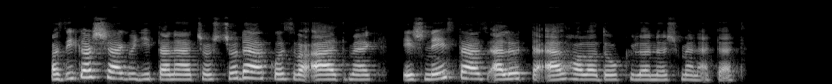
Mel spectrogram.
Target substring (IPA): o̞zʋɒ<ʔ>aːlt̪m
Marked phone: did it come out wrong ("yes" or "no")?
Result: no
